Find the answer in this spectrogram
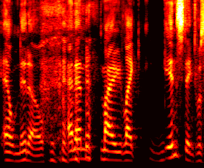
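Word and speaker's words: Niño: What did I say, Nino? El Nino. It's Nino. What's funny is in my head I was like, I'm going to say it wrong. I'm going to say El Nino, and then my instinct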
